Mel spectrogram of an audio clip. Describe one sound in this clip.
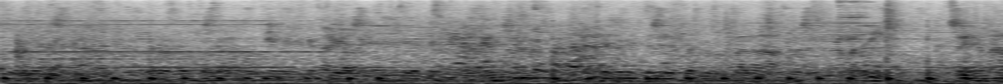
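A man speaks steadily through a microphone in a large room with a slight echo.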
